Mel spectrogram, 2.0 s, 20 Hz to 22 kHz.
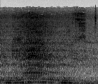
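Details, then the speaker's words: Volvo XC90 2.4 D5 diesel after fixing a knocking noise traced to the front, not the rear subframe: clean, even revs rising and falling smoothly with no knocks or clunks, only 1–2 mm engine movement at idle. "so yeah it feels like a new car we have sort of one or two millimeters there at idle and when you rev it up and down she's moving nicely"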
